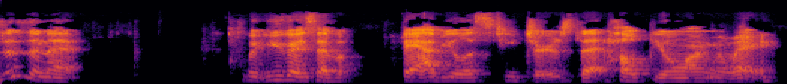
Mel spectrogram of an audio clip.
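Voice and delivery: usual speaking voice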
